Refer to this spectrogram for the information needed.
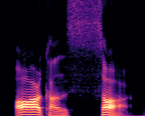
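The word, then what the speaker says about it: Arkansas: 俺ね、フランス語のことはよくわからないんだけれども、最後の S は無音、サイレンス、発音しないということで、アーカンサーってことで、最後、サースとはならない。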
